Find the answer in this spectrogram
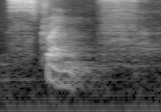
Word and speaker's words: strength: do weights, you need strength. Strength. So you say, it's like you say the G and then you say the TH, so it's strength.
